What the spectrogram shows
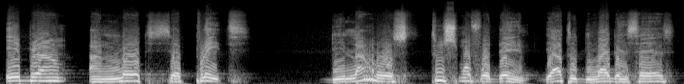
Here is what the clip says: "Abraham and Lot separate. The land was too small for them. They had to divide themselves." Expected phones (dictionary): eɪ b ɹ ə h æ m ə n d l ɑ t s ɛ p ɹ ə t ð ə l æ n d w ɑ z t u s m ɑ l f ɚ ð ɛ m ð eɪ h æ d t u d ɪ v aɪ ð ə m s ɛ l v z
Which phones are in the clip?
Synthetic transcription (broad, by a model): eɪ b ɹ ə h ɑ m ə n l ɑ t s ɛ p ɹ ə t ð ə l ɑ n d w ɑ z t u s m ɑ l f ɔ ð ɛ m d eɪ h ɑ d t u d ɪ v aɪ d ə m s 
